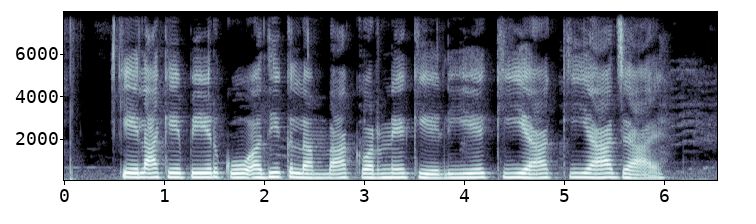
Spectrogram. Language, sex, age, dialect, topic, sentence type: Magahi, female, 25-30, Southern, agriculture, question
